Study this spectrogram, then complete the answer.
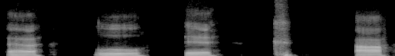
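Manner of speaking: "Uh, l, I, k, a" as single sounds, a pause after each; sounding out. Shown as a demonstration. Teacher counts the sounds on fingers, sounding out. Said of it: "sound it out just with my fingers".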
